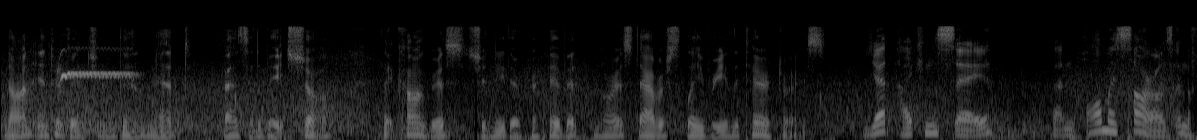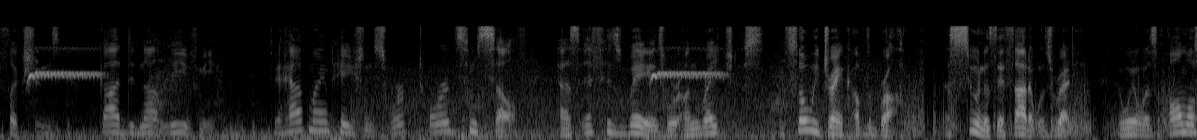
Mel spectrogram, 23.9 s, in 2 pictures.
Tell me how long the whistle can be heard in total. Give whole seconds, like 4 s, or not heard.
4 s.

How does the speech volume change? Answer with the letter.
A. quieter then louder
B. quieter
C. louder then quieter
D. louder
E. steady
D.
